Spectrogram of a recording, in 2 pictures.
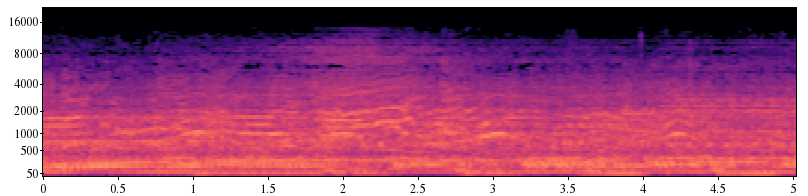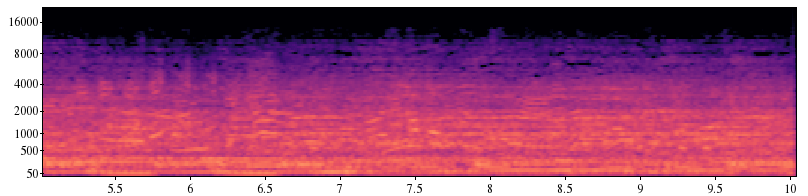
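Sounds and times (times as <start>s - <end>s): crowd shouting and cheering: 0.0s - 10.0s
dance music over loudspeakers: 0.0s - 10.0s.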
